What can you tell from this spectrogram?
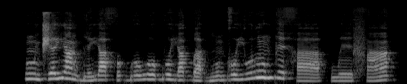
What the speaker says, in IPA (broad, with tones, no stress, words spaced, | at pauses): ũ˧d͡ʒɛ˦ jã˦˨ɡ͡be˨˦ ja˧ho˧ ɡ͡bo˦wo˦bo˦˨ ja˧ɡ͡ba˨ɡ͡bũ˧ ɡo˧ju˦lũ˦be˦˨ ha˧ | we˨ fã˨˦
